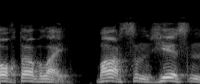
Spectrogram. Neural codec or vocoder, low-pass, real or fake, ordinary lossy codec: none; 7.2 kHz; real; Opus, 16 kbps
